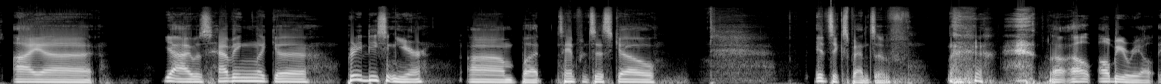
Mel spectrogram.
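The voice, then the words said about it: Flat, monotone speaking voice. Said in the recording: “sorry if I sound a little monotone”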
